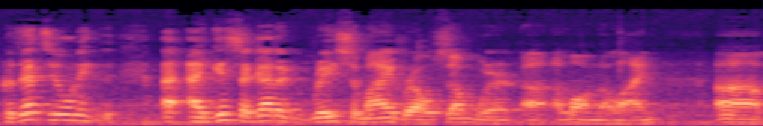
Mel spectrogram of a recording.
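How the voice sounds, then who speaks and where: A man with a fairly high voice talks at a fairly quick pace, his pitch swinging very widely. Room echo is audible, and there is noticeable background noise. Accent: American. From United States. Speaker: podcast host, veteran. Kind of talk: casual podcast monologue. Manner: animated.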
